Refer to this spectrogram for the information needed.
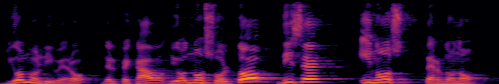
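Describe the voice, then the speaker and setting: High-voiced preaching man, loud and hushed by turns. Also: expressive, measured pace. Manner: preaching with sweeping swings from loud shouts to hushed low lines. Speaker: pastor. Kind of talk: sermon.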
